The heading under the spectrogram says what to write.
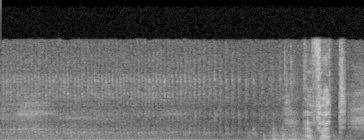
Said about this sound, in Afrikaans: O, daar. Daar stop 'n kar.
